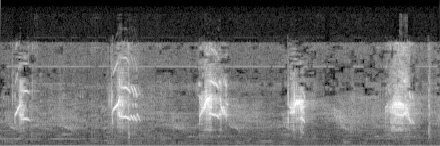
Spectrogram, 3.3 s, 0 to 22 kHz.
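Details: Myna chicks being fed at the nest give high, short chirping bursts, five calls spaced roughly every 0.7 seconds, with a low steady hum underneath.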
